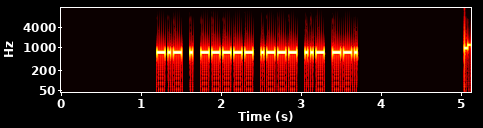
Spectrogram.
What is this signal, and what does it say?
Morse code, heard as a keyed tone, about 36 wpm, 700 Hz. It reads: KE0JUG
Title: USA Call Signs - 6 Characters - 4x Character Spacing - 35wpm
